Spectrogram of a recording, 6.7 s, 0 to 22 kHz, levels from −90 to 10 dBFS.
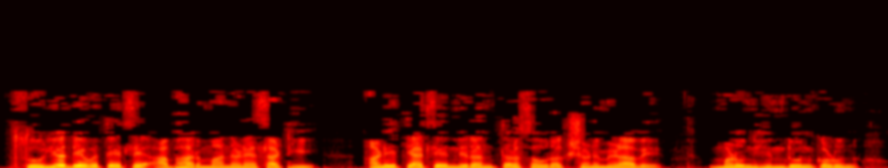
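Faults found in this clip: Ringing, washy speech throughout with hiss that swells and fades with the level; nothing above about 10.1 kHz. Likely WMA compression: transform codec with long blocks spreads quantisation noise over tens of milliseconds, zeroes weak spectral lines. Damage plainly audible; band limit and density of artefacts fit a low bitrate, around 32 kbps.

Pre-echo at 0.90–0.94 s: brief hiss ahead of a sharp onset, attack softened, smear about 33 ms. Second at 3.71–3.76 s, longer, about 55 ms. Same codec: attack late in a block, noise sized for the loud part fills the quiet lead-in.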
